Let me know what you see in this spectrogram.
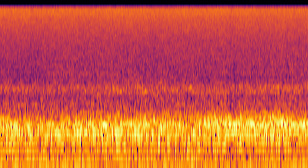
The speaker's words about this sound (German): Doch für die Forscher ist dieses Rauschen ein Chor der Unterwasserwelt. Es ist die Überlagerung von vielfältigen Tonquellen, dem Wind an der Wasseroberfläche, kalbenden Eisbergen, vor allem aber der Meeressäuger, die kommunizieren oder jagen,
